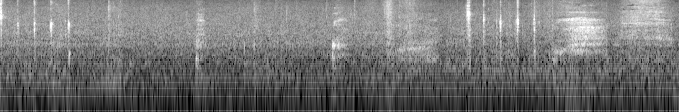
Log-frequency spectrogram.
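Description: Large leaves rustling as they are handled and laid out, with scattered light sharp clicks and taps, a few just after the start and a cluster about two thirds in.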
